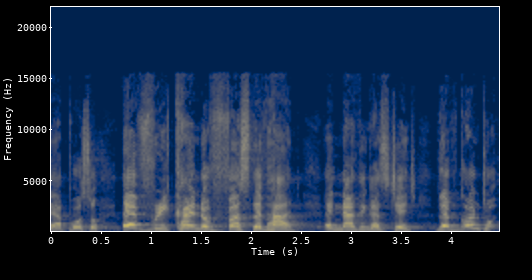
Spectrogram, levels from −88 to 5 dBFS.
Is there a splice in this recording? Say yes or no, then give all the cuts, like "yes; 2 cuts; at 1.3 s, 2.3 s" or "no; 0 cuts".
no; 0 cuts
